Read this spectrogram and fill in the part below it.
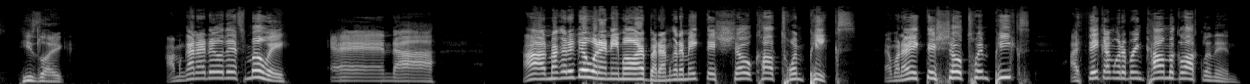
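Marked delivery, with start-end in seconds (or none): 1.7-12.3 shrill, very high, loud voice. Imagining what the director might have said about the project: David Lynch impression. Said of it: "Was that a good David Lynch?".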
